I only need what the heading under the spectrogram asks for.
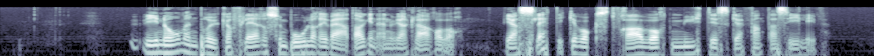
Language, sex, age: Norwegian, male, 28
